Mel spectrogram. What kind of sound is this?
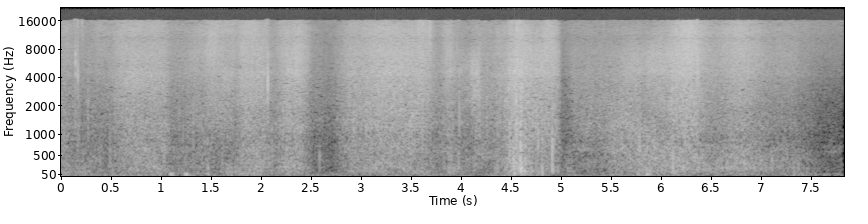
Moving in Bed
The movement of someone getting out of bed was recorded. Various movements and actions were executed to result in the final recording.
A Zoom H6 recorded was used, with the XY Capsule, inside a normal room.
Bed, Bed-Movement, Bed-sounds, Moving, OWI, Scuffling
